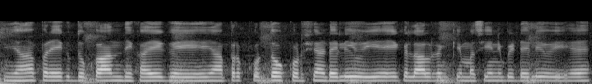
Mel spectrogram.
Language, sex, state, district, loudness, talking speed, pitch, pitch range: Hindi, male, Haryana, Charkhi Dadri, -18 LUFS, 245 wpm, 175 Hz, 175-180 Hz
